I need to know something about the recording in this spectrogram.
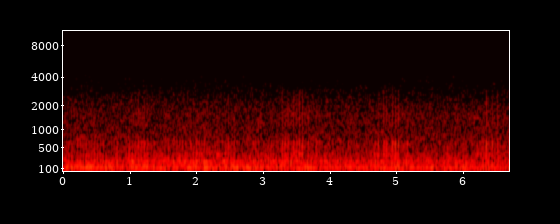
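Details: Purr of a Persian Chinchilla cat drifting off to sleep: a soft, continuous low throb in even pulses, partly blurred by a hiss of background noise.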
